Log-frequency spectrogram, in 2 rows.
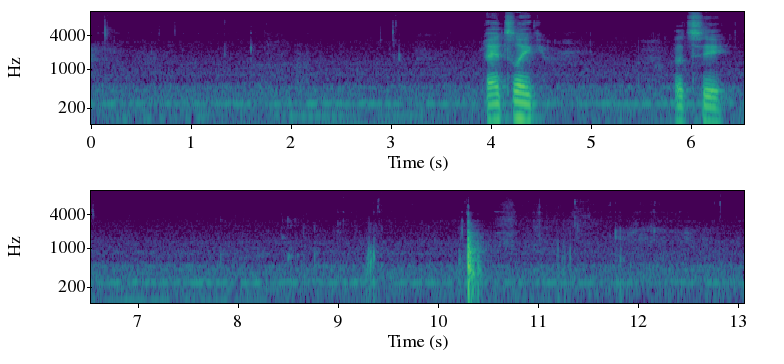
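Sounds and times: glass knocking on wooden table: 0:10.3 - 0:10.5.

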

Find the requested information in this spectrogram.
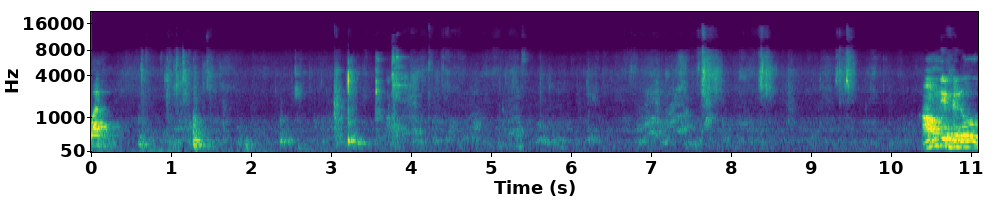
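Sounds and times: faint room murmur: 0:00.0 - 0:11.0
pages being turned: 0:07.5 - 0:10.0.

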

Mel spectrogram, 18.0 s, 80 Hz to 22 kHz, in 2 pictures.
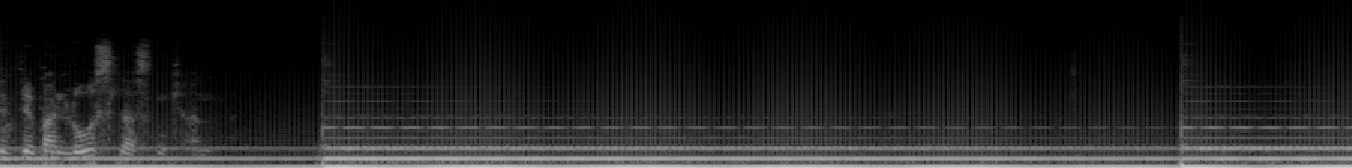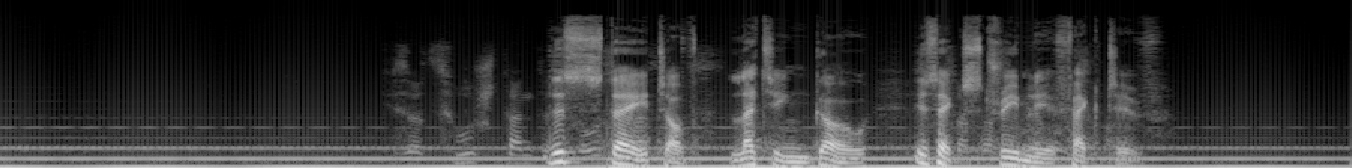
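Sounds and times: singing bowl struck and ringing: 0:01.5 - 0:18.0.

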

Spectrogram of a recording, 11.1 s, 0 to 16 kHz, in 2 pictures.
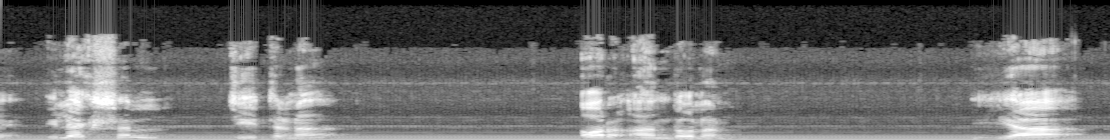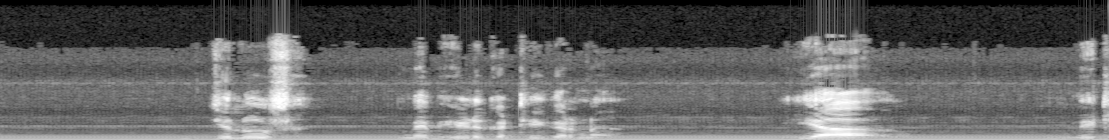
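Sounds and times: man speaking: 0:00.0 - 0:01.7, 0:02.9 - 0:03.7, 0:04.9 - 0:05.4, 0:06.6 - 0:08.6, 0:09.5 - 0:10.1
electrical mains hum: 0:00.0 - 0:11.0.

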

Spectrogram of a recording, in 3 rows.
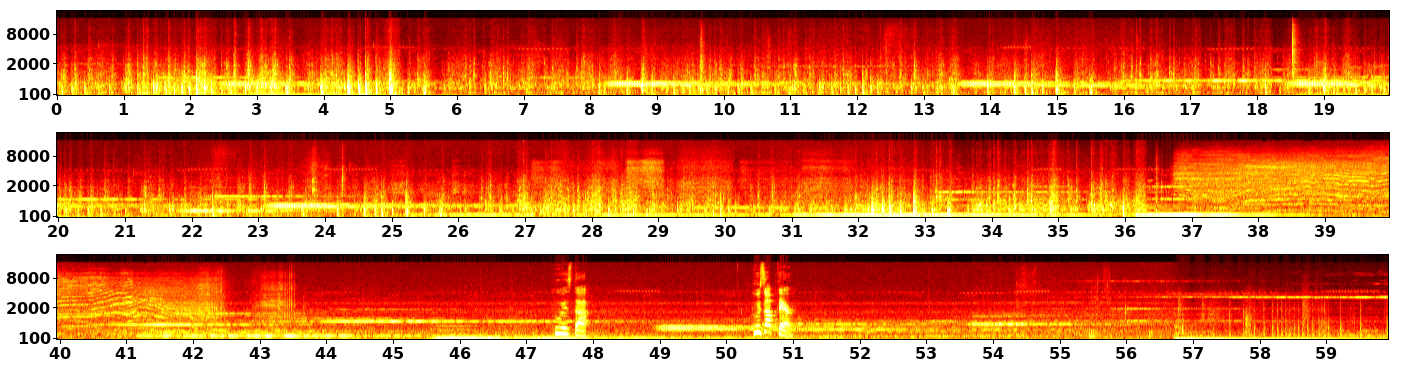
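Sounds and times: crackling scratchy texture: 0:00.0 - 0:44.3
low horror drones: 0:36.3 - 0:59.9.

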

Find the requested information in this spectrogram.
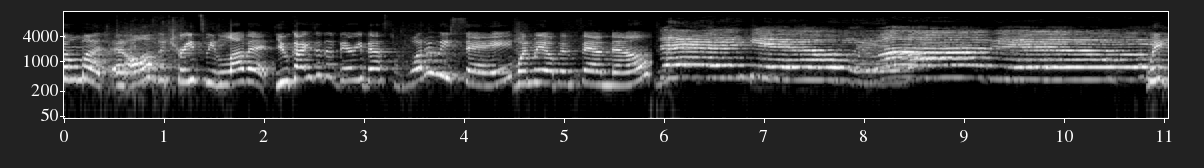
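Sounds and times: children singing in unison: 0:05.9 - 0:11.0.

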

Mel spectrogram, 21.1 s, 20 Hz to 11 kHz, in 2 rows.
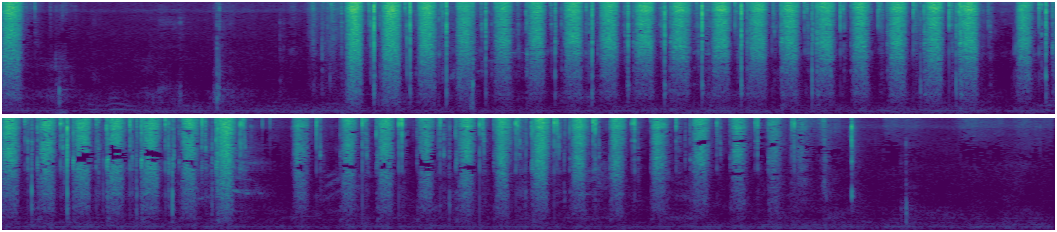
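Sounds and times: trigger spray bottle hissing: 0:00.0 - 0:00.3, 0:03.3 - 0:18.6.

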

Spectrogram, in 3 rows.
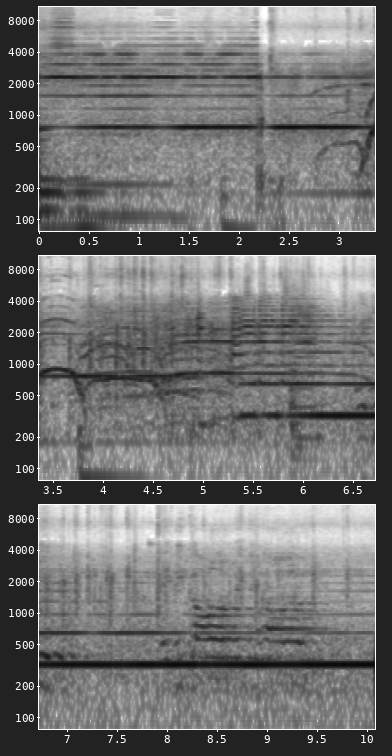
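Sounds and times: siren-like pitch glides: 0:00.0 - 0:03.3
electric guitar feedback tone: 0:00.0 - 0:03.8, 0:04.7 - 0:10.0
low bass notes: 0:00.0 - 0:03.9, 0:04.9 - 0:10.0.

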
